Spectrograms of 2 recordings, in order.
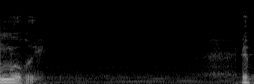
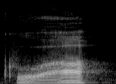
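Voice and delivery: giant voice; 4 semitones lower than usual. A narrator's reading. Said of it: "dit le géant".

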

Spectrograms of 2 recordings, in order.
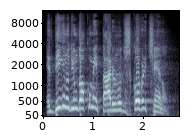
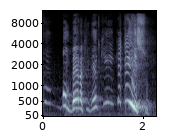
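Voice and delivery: startled outburst; 7 semitones higher than usual. Retold or imitated. Shopper startled by screaming.

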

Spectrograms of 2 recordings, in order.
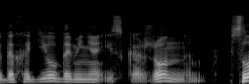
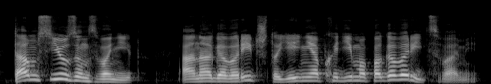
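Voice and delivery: calling down; 5 semitones higher, 5 dB louder than usual. A narrator's reading. Michael calls down through hatch.

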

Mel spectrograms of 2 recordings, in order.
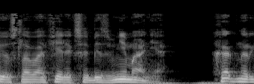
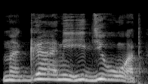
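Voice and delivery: high, louder outburst cracking into a squeal; hoarse shriek; 10 semitones higher, 4 dB louder, slower than usual. A narrator's reading. Woman outside answers a stupid question, hoarse shriek. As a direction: shriek the insult, voice breaking hoarse. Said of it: "Сорвавшись на хриплый визг".

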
